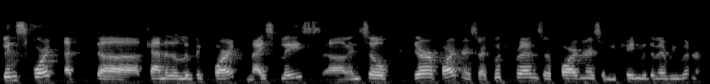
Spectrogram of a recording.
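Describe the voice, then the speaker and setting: A man's voice: fairly high pitch, fairly quick, no echo, muffled recording. A man speaking as a guest in a conversational radio interview, emphatic and repeating phrases to stress them. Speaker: interview guest, sports association founder and honorary consul.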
